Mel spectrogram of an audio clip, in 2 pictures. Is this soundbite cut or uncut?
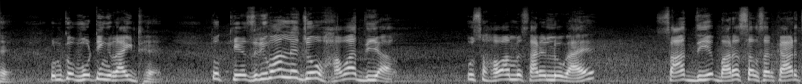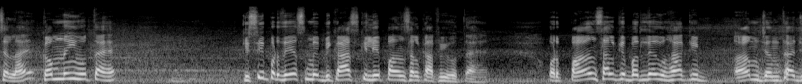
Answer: uncut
